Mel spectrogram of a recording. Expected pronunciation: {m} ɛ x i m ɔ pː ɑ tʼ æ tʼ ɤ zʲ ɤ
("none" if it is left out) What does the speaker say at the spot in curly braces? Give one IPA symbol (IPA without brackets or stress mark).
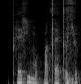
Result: pʰ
